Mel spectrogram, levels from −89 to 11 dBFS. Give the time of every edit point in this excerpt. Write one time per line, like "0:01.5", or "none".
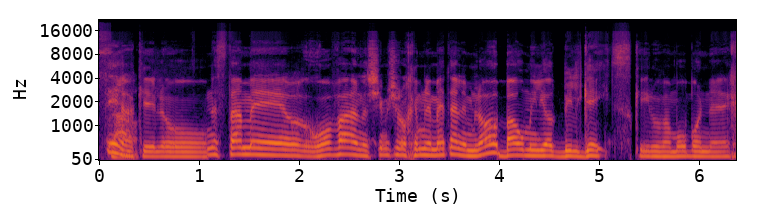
0:01.1
0:04.0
